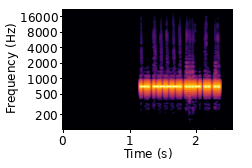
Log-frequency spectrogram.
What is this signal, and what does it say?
Morse code, heard as a keyed tone, about 52 wpm, 700 Hz. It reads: N9VII
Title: USA Call Signs - 5 Characters - 2x Character Spacing - 50wpm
